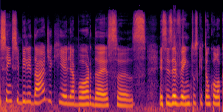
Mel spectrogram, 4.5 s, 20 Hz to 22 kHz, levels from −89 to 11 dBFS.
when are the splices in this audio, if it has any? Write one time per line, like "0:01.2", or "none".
none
